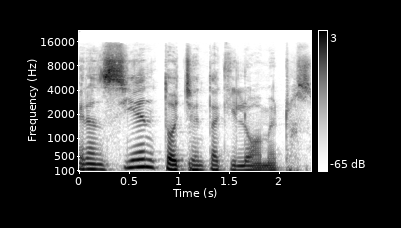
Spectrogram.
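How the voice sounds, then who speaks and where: A man speaks in a dark, mellow tone. Behind him the background is quiet. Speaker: preacher teaching preachers. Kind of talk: sermon-style teaching with prayer. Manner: animated, fervent, exhorting the audience; rhetorical questions, emphatic repetition. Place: hall. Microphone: handheld.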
